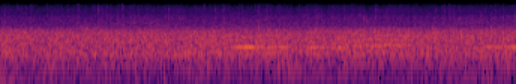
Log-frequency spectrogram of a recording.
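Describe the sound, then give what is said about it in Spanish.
Sustained applause as a concert audience gives the musicians a standing ovation at the close of a tango concert: a dense, even roar of many hands clapping without a break. “Salen y agradecen al público una vez más y a los músicos de Camerata que se ponen de pie para recibir la ovación junto con el maestro.”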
